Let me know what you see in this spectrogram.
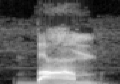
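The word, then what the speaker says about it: bomb: है तो ए गया बम क्या बम बम तो बी का उच्चारण नहीं एम का उच्चारण हुआ मां बी का उच्चारण नहीं हुआ बम लिखा हुआ है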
